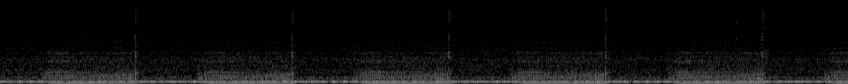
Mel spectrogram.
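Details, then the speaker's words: Electric breast pump running while a mother pumps breast milk, which keeps going until the machine is turned off: steady low motor hum with a rhythmic suction cycle about every 1.5 seconds, each ending in a soft click. "and it's just gonna keep going until I turn off the machine."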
